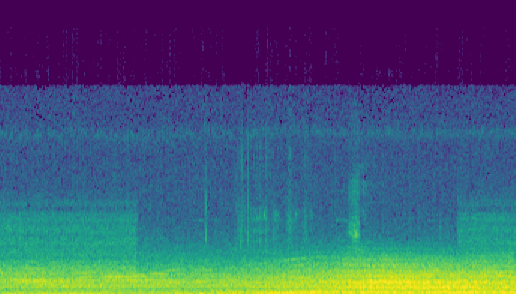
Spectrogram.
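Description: A loud, steady airplane engine drone fills the scene at DFW Airport near the runway, growing heavier partway through, with faint voices in the background.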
